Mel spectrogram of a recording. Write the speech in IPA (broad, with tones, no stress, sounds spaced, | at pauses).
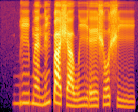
ɡ͡b iː˦ b ɛ̃˧ n ĩ˦ k͡p a˧ ʃ a˨ w iː˨ ɾ eː˧ ʃ o˦ ʃ iː˨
